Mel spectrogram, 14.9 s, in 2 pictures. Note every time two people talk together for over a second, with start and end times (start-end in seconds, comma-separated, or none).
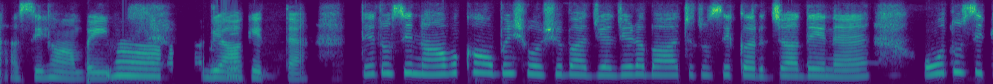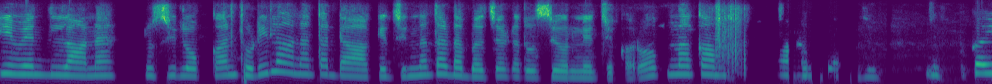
none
